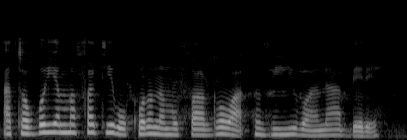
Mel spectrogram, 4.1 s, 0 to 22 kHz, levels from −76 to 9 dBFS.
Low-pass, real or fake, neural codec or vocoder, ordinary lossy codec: 7.2 kHz; fake; codec, 16 kHz, 2 kbps, FunCodec, trained on LibriTTS, 25 frames a second; none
